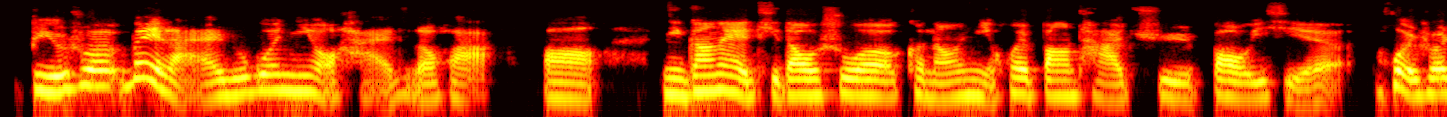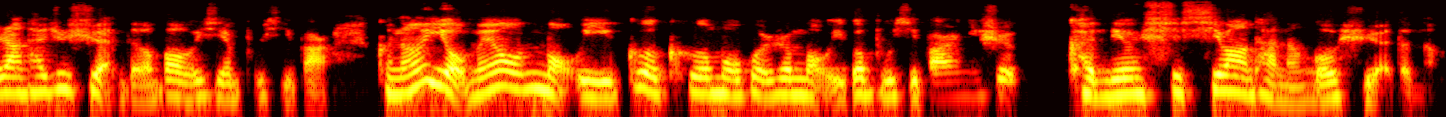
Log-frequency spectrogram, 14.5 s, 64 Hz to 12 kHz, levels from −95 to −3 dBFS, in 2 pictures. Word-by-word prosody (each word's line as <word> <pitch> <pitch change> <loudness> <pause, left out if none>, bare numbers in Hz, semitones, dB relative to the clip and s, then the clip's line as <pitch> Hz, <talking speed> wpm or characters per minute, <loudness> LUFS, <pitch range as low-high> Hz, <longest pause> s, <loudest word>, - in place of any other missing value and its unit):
比 215 - 0
如 205 +3 +6
说 260 0 +5
未 365 - +7
来 145 +3 -1
如 175 +3 -1
果 215 +1 0
你 210 -1 -1
有 - - -1
孩 - - -8
子 - - -15
的 - - -2
话， - - -4 0.2
啊， 150 -2 +1 0.3
你 180 -2 -1
刚 205 0 +5
才 215 - +3
也 - - +5
提 - - -4
到 170 -1 +6
说， 170 -2 +3
可 175 - -6
能 155 +3 -3
你 155 - -5
会 185 -1 +2
帮 170 -1 0
他 140 -5 -5
去 155 -3 -7
报 160 -4 +3
一 150 - -4
些 320 - -6 0.2
或 - - +6
者 170 - +5
说 180 +1 +4
让 190 +1 +3
他 200 +1 -4
去 220 +2 -3
选 - - -1
择 - - -4
报 160 -3 0
一 - - -3
些 150 -3 -6
补 160 - -17
习 160 - -18
班 - - -4
儿。 - - -5 0.2
可 - - -6
能 245 +11 +2
有 290 - +6
没 180 - -2
有 245 -1 +4
某 230 0 +1
一 310 -1 +3
个 235 -8 0
科 185 0 -3
目， 180 -2 0
或 180 - -1
者 160 - -3
说 180 - +2
某 165 -2 -3
一 - - -4
个 180 - +2
补 160 -3 -5
习 165 - -5
班 150 - +1
儿， 155 - -10
你 160 - -26
是 175 - -4 0.2
肯 175 -3 +1
定 180 +2 +3
是 180 +3 -4
希 205 +3 -1
望 195 -3 +3
他 180 - -3
能 120 0 -11
够 145 - 0
学 - - -6
的 - - -10
呢？ - - -36
180 Hz, 330 characters per minute, -24 LUFS, 160-205 Hz, 0.3 s, 未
